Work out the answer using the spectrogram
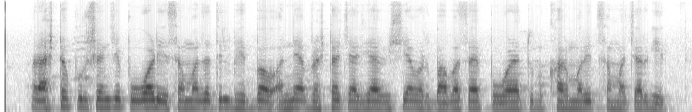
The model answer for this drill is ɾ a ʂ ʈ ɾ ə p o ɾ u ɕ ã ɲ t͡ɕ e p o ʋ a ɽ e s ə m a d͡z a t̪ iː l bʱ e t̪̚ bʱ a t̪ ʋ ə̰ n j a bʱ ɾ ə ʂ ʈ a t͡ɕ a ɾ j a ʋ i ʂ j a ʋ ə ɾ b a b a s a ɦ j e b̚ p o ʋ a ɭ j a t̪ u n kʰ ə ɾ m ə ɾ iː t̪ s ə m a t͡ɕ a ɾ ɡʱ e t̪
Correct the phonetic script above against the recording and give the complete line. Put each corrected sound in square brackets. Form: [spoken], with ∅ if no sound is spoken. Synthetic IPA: ɾ a ʂ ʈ ɾ ə p [u] ɾ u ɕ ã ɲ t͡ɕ e p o ʋ a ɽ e s ə m a d͡z a t̪ iː l bʱ e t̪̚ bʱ a [∅] ʋ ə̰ n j a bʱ ɾ ə ʂ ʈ a t͡ɕ a ɾ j a ʋ i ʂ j a ʋ ə ɾ b a b a s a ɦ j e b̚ p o ʋ a ɭ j a t̪ [uː] n kʰ ə ɾ m ə ɾ iː t̪ s ə m a t͡ɕ a ɾ ɡʱ e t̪

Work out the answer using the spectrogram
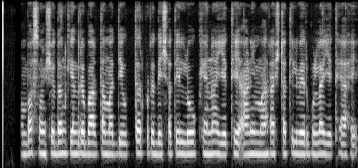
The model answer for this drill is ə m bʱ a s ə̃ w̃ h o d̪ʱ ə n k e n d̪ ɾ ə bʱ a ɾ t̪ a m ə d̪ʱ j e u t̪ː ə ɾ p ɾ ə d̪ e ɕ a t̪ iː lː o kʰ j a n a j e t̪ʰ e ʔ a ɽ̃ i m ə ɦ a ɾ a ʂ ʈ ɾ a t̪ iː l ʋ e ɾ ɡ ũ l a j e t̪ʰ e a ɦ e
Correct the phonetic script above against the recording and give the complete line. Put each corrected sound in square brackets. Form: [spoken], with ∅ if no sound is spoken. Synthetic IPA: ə m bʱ a s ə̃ w̃ [ɕ] o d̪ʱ ə n k e n d̪ ɾ ə bʱ a ɾ t̪ a m ə d̪ʱ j e u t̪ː ə ɾ p ɾ ə d̪ e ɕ a t̪ iː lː o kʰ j [e] n a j e t̪ʰ e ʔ a ɽ̃ i m ə ɦ a ɾ a ʂ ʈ ɾ a t̪ iː l ʋ e ɾ ɡ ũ l a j e t̪ʰ e a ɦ e

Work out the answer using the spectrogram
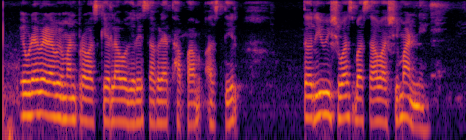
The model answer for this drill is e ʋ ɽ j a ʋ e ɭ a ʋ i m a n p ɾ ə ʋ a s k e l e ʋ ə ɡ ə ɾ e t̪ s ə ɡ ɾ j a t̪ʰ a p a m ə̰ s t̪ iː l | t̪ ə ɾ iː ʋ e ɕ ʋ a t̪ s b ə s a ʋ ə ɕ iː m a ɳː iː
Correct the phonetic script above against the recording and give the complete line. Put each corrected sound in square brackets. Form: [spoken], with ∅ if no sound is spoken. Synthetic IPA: e ʋ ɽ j a ʋ e ɭ a ʋ i m a n p ɾ ə ʋ a s k e l [a] ʋ ə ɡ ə ɾ e [∅] s ə ɡ [ɭ] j a t̪ʰ a p a m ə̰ s t̪ iː l | t̪ ə ɾ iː ʋ [i] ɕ ʋ a [∅] s b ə s a ʋ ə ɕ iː m a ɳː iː

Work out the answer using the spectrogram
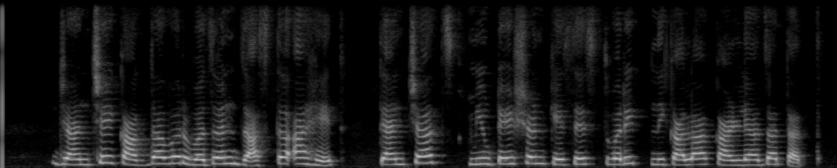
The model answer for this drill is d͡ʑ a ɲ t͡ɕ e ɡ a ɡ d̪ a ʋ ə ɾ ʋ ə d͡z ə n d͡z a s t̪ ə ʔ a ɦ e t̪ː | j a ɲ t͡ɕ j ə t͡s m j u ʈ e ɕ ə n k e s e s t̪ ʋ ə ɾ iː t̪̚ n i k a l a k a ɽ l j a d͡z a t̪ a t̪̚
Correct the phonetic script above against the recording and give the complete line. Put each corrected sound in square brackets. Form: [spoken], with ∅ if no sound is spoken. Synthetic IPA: d͡ʑ a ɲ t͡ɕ e [k] a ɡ d̪ a ʋ ə ɾ ʋ ə d͡z ə n d͡z a s t̪ ə ʔ a ɦ e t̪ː | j a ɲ t͡ɕ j [a] t͡s m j u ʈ e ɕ ə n k e s e s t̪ ʋ ə ɾ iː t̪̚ n i k a l a k a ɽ l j a d͡z a t̪ a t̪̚

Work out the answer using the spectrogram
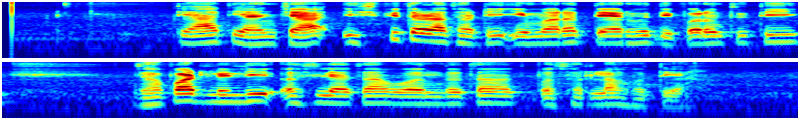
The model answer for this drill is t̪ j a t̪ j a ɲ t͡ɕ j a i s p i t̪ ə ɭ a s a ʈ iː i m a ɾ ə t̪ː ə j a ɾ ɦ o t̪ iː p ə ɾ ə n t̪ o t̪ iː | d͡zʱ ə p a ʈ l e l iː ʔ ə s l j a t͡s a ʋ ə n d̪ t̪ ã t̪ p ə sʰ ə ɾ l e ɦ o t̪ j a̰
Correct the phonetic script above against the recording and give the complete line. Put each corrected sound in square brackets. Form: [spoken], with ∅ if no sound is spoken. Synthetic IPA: t̪ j a t̪ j a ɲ t͡ɕ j a i s p i t̪ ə ɭ a s a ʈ iː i m a ɾ ə t̪ː ə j a ɾ ɦ o t̪ iː p ə ɾ ə n t̪ [u] t̪ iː | d͡zʱ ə p a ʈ l e l iː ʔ ə s l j a t͡s a ʋ ə n d̪ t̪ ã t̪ p ə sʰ ə ɾ l [a] ɦ o t̪ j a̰

